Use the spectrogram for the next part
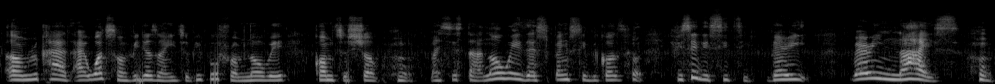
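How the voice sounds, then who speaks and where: A woman's voice: mid-range voice, moderate pace, fairly bright tone, a little hiss or hum, poor audio. A woman hosting a casual livestream Q&A, reading out viewers' questions and answering in a chatty, emphatic way with teasing asides. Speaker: livestream host.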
